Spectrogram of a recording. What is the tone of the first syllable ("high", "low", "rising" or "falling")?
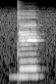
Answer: high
